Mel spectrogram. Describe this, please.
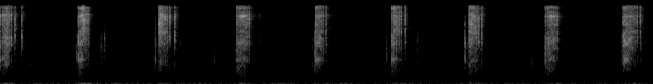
Ratchet Wrench Avg Speed Multiple
A socket wrench ratcheted at an average speed. 2 more variations of this sound can be found in the same pack "Tools". Those are at a slower and faster speed.
changing, repair, wrenching, cranking, ratcheting, mechanic, tire, worker, mechanical, ratchet, tool, spanner, tools, wrench, socket, metal, working, crank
